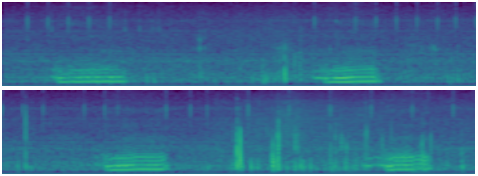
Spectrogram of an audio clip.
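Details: Female Maltese poodle pet snoring while comfy and cuddling on a couch under a blanket: four buzzy, tonal snores, each under a second long, come roughly every two and a half seconds, with faint clicks and rustles between them.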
